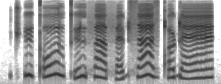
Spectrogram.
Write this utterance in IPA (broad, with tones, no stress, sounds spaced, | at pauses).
t͡ʃʼ ʏ˦˨ kʼ ɔː˧˥˧ l kʼ ʏ˧˥˧ l f a˦˨ f æ˩˥ ɖ s aː˧˥˧ z qʼ u˧˥ ɖ æː˧˥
